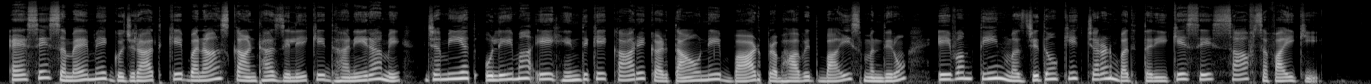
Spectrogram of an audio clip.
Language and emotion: Hindi, neutral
